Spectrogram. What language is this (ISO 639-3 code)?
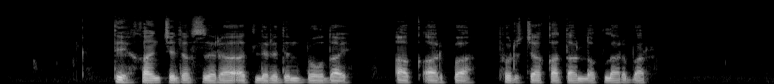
uig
